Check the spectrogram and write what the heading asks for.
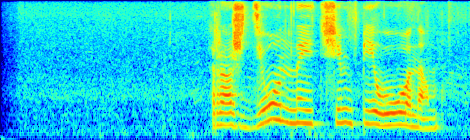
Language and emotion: Russian, positive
